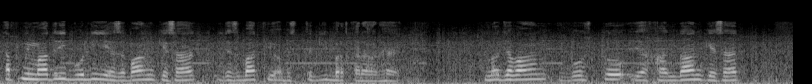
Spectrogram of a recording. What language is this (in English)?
Urdu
